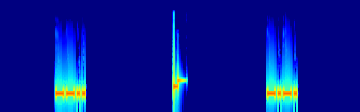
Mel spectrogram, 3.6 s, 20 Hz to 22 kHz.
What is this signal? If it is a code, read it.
Morse code, heard as a keyed tone, about 44 wpm, 700 Hz. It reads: Z C
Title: Single Letter-Number Alt 45wpm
